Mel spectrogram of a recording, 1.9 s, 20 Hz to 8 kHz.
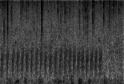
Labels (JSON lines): {"label": "biophony, rattle", "recorder": "SoundTrap 500"}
